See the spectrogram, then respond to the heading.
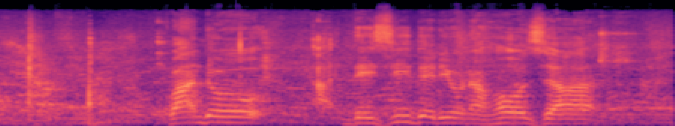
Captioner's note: Dario speaking Italian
